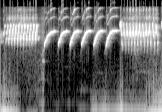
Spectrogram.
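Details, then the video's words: Canary lure song meant to prompt other canaries to answer: a dense buzzy trill, then six clear rising-then-falling whistled slurs, then the buzzy trill again, over a faint low hum. "pancingan kenari gacor langsung nyaut"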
